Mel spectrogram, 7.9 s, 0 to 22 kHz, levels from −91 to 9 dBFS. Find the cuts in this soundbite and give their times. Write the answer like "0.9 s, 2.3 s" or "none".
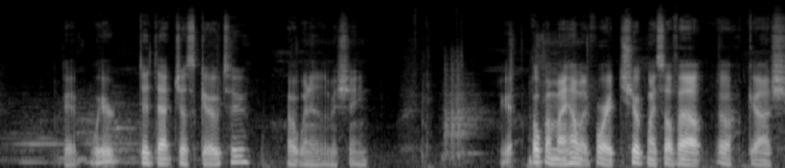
none

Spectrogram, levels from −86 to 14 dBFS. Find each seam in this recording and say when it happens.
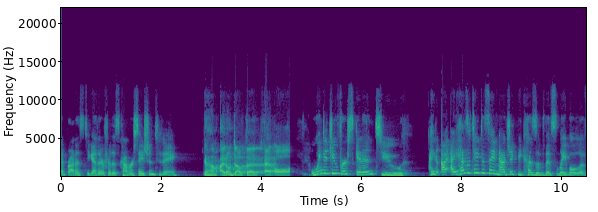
4.6 s

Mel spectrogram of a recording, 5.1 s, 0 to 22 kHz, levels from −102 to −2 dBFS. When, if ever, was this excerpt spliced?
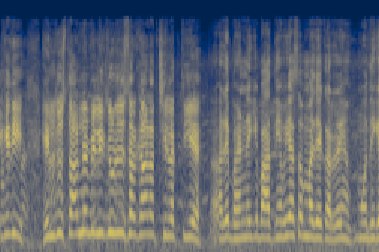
2.8 s

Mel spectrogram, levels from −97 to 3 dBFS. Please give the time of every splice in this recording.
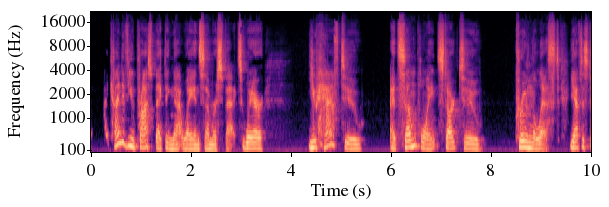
none

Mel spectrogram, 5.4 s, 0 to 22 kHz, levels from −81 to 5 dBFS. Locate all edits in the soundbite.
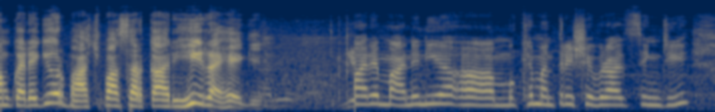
2.6 s

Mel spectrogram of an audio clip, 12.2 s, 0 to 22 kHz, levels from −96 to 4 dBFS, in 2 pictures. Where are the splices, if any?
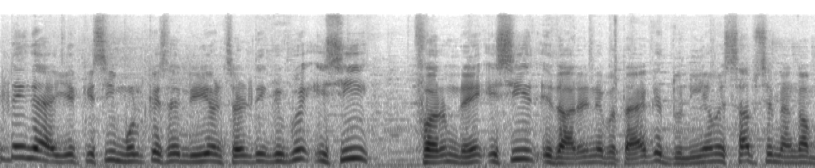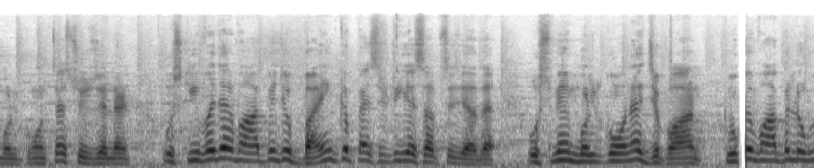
none

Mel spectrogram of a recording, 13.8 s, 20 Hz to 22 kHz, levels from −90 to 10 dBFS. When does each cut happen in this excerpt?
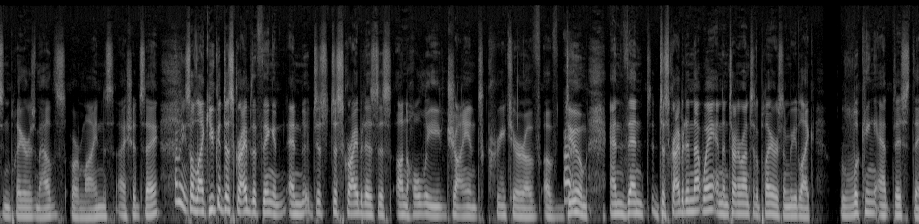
none

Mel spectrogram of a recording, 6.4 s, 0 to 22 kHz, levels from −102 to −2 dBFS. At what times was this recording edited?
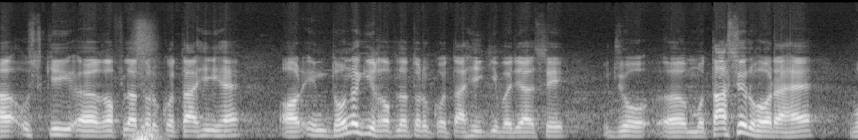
none

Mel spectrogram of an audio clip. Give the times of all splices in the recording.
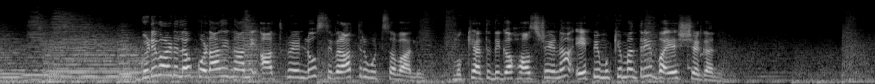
none

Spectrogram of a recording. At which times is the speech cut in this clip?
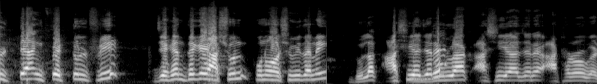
3.3 s

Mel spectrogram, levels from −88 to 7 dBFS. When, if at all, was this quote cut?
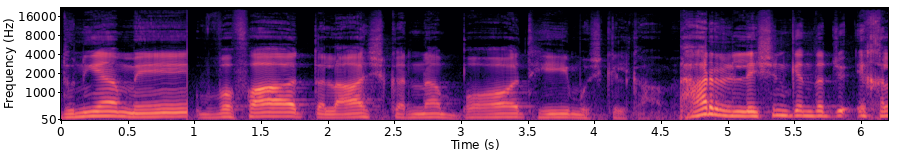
1.0 s, 4.7 s

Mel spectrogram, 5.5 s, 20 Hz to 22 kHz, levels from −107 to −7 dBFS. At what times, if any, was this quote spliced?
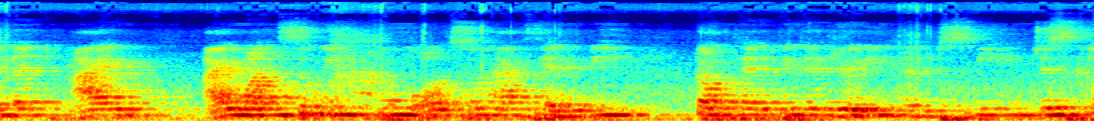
none

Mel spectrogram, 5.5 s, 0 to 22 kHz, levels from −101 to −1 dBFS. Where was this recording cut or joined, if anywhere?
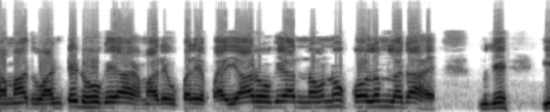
none

